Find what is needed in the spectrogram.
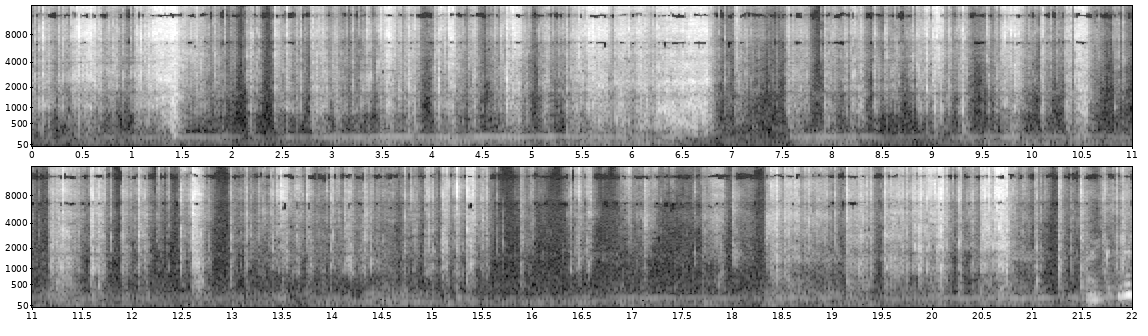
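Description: Thin printed paper being torn by hand into small pieces, with crinkling rustles as it is handled. The tearing is loudest in the first seconds and again from about three to seven seconds in, then turns into quieter small tears and rustles, over a faint steady hum.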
